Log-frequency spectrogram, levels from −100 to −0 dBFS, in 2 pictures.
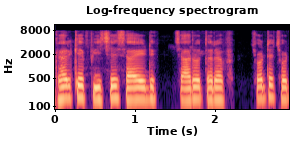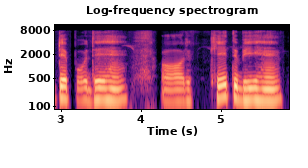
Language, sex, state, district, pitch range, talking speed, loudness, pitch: Hindi, male, Jharkhand, Deoghar, 140-155 Hz, 145 wpm, -16 LUFS, 145 Hz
